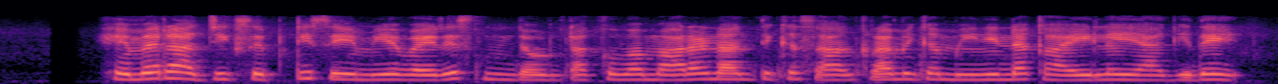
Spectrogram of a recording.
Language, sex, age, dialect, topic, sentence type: Kannada, female, 18-24, Mysore Kannada, agriculture, statement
